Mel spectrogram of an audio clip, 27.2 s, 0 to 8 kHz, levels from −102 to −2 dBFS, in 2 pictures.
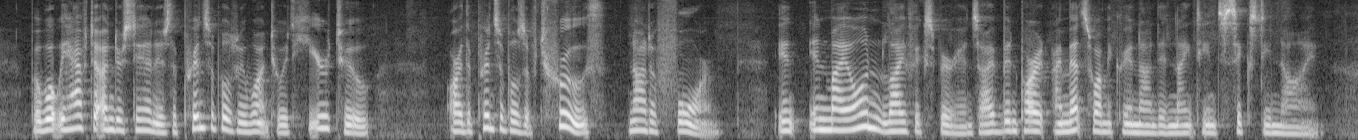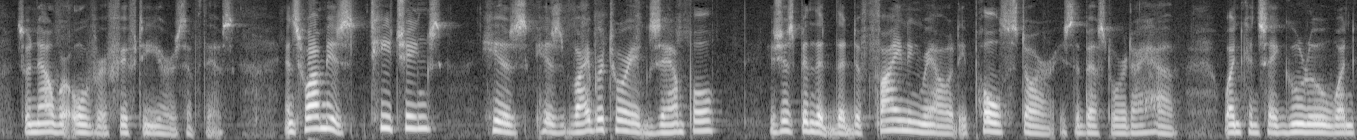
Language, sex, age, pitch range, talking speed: English, female, 60-79, 160-205 Hz, 160 wpm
